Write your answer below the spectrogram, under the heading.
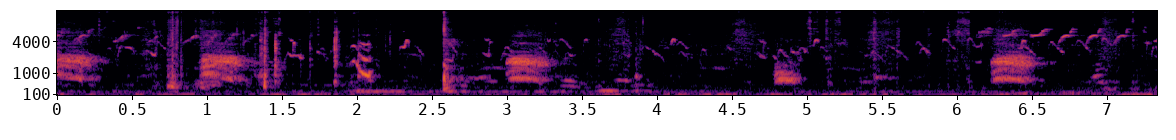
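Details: Francolin chicks peep busily in thin, high, upslurred notes, many overlapping, while louder harsh clucks and some clicks break in every second or so.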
